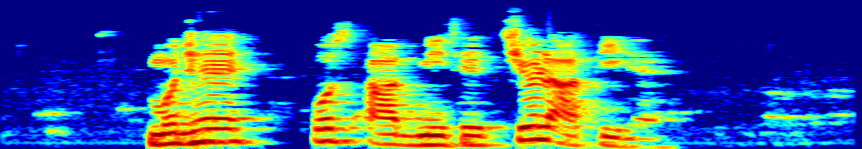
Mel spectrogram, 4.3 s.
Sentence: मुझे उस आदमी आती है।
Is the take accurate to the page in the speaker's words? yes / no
no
